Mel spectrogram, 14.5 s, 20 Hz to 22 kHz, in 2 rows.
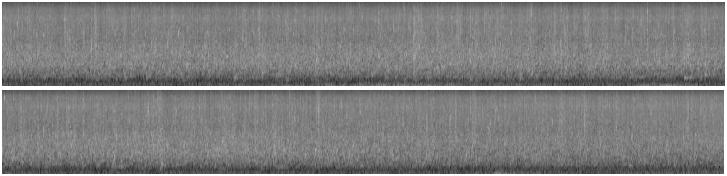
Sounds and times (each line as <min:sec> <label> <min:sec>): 0:00.0 water 0:14.4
